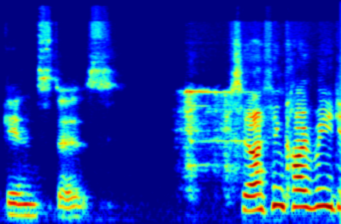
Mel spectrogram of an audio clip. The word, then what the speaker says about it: Ginsters: discuss if you wish i've heard that it's pronounced jinsters but i've always pronounced it ginsters so i think i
